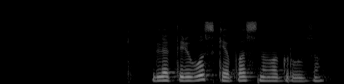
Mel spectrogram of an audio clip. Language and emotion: Russian, neutral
